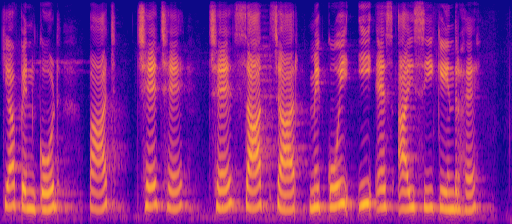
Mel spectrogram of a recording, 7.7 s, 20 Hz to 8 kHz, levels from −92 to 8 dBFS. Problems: background sounds at intervals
